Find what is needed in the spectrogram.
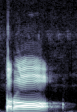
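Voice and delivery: "Ro" held, heavy, vowel near O; thick ro. Shown as a demonstration. Teacher shows example of thick letter, heavy ro. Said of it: "bukan karena monyong".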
